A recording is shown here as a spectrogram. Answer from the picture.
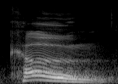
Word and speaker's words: comb: silent b and remember we are looking for the words with m b at the end of the word so thumb lamb womb comb tomb climb bomb limb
